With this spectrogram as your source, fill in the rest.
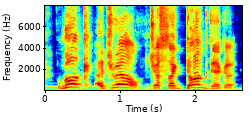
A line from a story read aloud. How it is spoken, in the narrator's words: shouted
